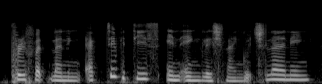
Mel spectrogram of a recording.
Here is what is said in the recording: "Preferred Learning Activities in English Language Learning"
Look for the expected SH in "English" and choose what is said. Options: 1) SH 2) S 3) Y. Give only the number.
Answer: 1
